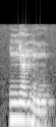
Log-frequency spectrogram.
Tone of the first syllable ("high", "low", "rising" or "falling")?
high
